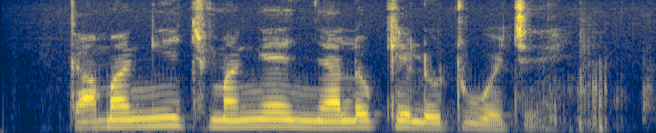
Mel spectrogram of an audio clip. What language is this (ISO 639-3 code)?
luo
